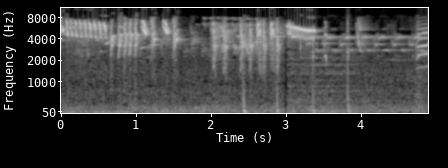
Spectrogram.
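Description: A Red Siskin sings a fast, high twittering song of trills and buzzy notes, with a few sharp clicks in between.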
